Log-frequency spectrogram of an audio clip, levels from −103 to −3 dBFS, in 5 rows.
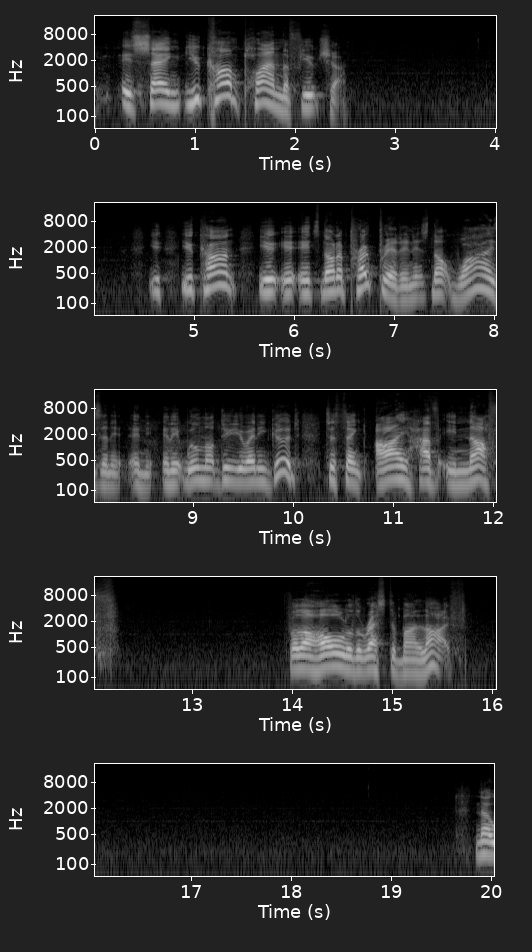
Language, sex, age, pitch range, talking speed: English, male, 50-69, 120-165 Hz, 135 wpm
